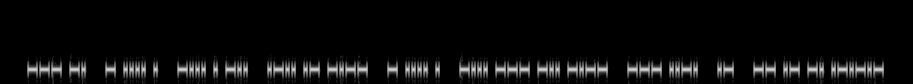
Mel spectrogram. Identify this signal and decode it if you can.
Morse code, heard as a keyed tone, about 40 wpm, 700 Hz. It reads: ON THE BED LAY THE BODY OF A MAN.
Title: Sentences from Top 1000 Words - Review Part 2 - 40wpm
